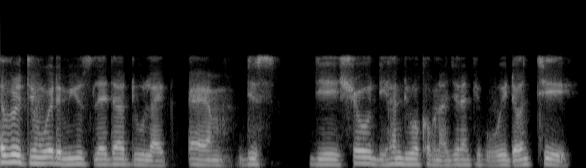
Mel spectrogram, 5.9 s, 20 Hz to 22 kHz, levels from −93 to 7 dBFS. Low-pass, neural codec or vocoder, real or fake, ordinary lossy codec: 5.4 kHz; none; real; Opus, 16 kbps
